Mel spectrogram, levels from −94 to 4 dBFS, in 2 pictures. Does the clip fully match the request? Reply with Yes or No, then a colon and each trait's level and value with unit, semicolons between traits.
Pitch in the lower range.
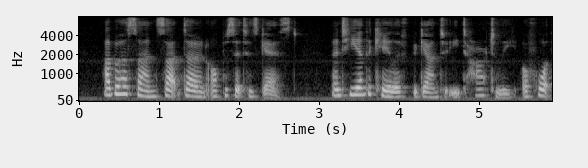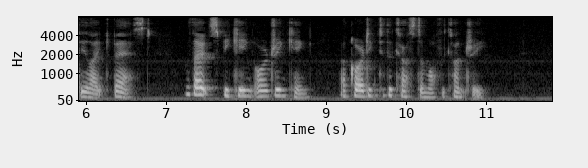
No: high, 195 Hz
